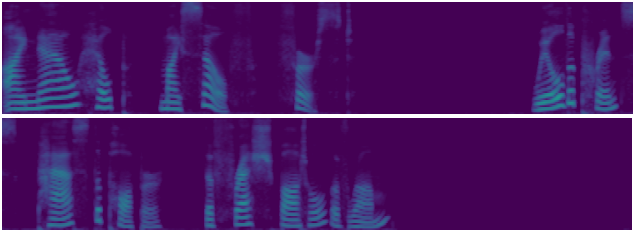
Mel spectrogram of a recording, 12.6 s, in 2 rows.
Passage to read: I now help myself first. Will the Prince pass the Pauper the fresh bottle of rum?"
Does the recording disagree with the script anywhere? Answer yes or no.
no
